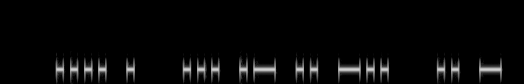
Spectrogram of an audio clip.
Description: Morse code, heard as a keyed tone, about 17 wpm, 700 Hz. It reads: HE SAID IT
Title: Sentences from Top 1600 Words 17wpm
